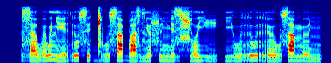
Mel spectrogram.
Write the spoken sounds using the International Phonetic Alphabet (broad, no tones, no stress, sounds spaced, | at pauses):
z ɐ w ɵ w lʲ e r u s ɨ ɡ͡ǀ u s a b a z lʲ o ɬ ʉ ɲ ɾ ɨ z ɕ o j i | j u r u r ɵ w s a m ɵ ɲ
